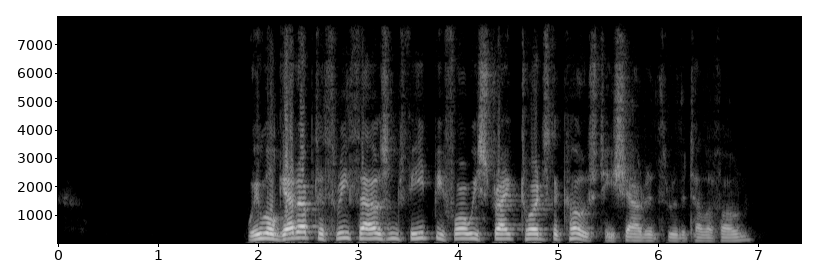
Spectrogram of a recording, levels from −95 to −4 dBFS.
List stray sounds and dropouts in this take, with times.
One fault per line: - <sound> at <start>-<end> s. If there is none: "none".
none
